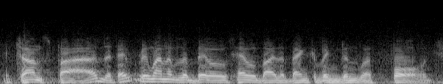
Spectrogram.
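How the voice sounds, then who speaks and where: A man narrating a vintage radio crime series in a deliberate, dramatic storytelling manner. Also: deep voice, noisy background. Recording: dull vintage radio recording with music. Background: music.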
